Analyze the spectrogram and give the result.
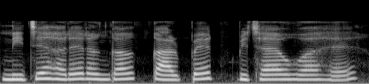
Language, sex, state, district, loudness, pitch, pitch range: Hindi, female, Assam, Kamrup Metropolitan, -15 LUFS, 230 Hz, 225-250 Hz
